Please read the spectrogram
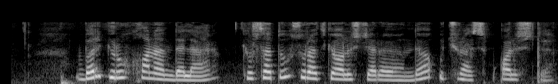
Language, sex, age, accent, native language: Uzbek, female, 19-29, Farg'ona, Uzbek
